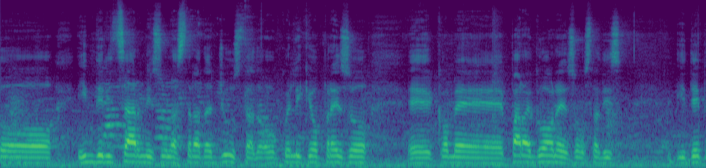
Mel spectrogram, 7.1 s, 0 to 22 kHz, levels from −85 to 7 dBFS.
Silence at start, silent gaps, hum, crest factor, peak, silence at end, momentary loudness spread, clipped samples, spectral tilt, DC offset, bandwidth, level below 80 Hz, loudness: 0 s; none; none; 18 dB; -8 dBFS; 0 s; 10 LU; under 0.1%; -6 dB/octave; under 0.1%; over 20 kHz; -42 dBFS; -25 LUFS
